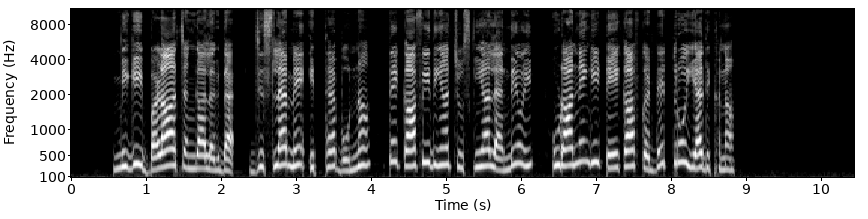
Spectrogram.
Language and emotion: Dogri, happy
